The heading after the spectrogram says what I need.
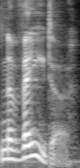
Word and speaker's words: Nevada: people of Nevada that I will pronounce it Nevada what's that there's a city in Iowa with the same name as pronounced Nevada I give up bring on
